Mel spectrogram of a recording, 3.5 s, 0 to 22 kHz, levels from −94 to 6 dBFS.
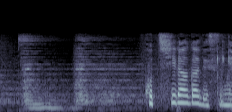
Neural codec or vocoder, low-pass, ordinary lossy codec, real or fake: vocoder, 22.05 kHz, 80 mel bands, Vocos; 7.2 kHz; none; fake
